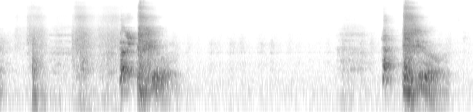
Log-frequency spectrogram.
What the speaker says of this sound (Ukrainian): як людина пчихає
